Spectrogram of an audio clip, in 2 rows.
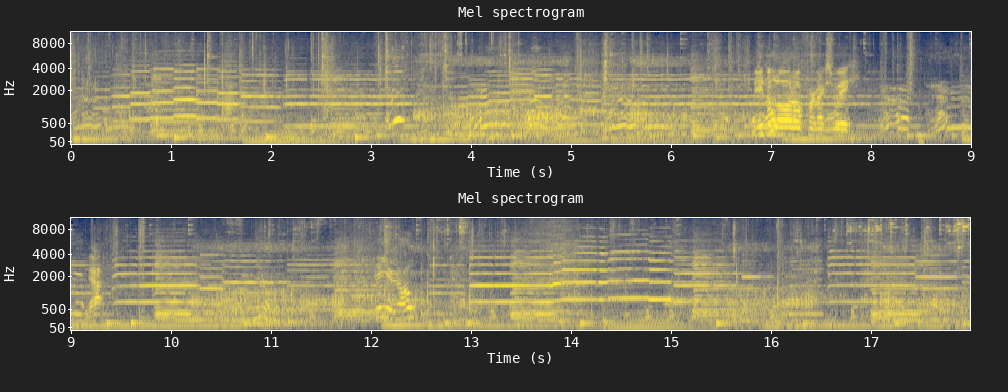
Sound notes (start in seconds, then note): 3.0 dog growling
